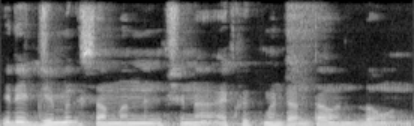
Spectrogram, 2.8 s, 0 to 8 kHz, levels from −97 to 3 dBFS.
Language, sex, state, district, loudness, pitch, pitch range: Telugu, male, Telangana, Hyderabad, -14 LUFS, 120 Hz, 115-135 Hz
